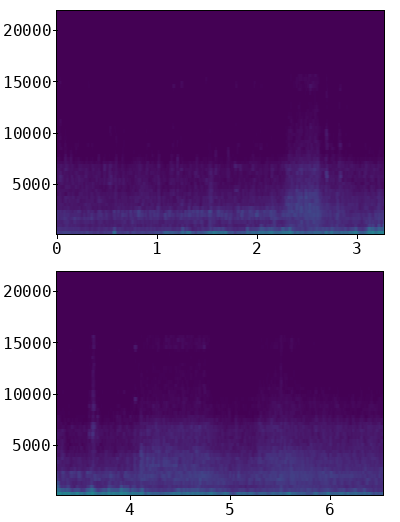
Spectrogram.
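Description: Roadside traffic: a motor vehicle going by on the road, a rough low rumble that swells about two seconds in, peaks around three seconds and then eases.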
